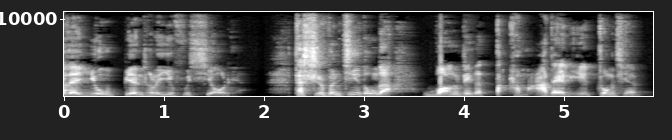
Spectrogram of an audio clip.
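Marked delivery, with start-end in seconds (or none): none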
